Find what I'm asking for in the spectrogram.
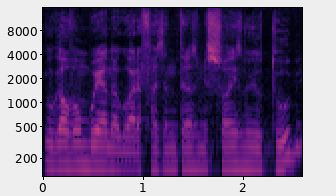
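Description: A man with a southern Brazilian accent, fairly high pitch and a fairly quick pace. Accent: gaúcho Brazilian Portuguese. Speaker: podcast host. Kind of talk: casual interview. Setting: bar recording space.

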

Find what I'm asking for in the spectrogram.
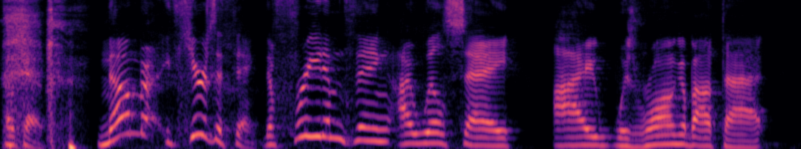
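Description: In a raised, projected voice, a man speaks high and fairly slowly, his tone bright, sharp and animated, with lively intonation. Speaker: podcast co-host. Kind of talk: casual chat.

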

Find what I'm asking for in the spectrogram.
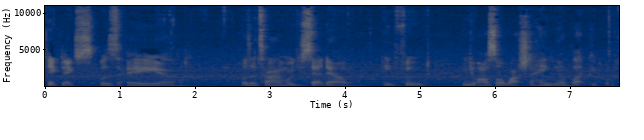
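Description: With a Southern US accent, a man talks in a monotone, flat delivery at a moderate pace and medium pitch, pausing long and often. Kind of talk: casual chat.

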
